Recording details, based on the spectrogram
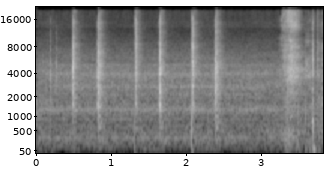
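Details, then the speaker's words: DIY 24V lead-acid battery charger, unloaded about 32 V output, switched on: sharp dry clicks of the contactor pulling in over a faint steady cooling-fan hum; normal. "cooling fan is the same as last time and now when you turn it on you hear a click of the contactor can you hear"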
